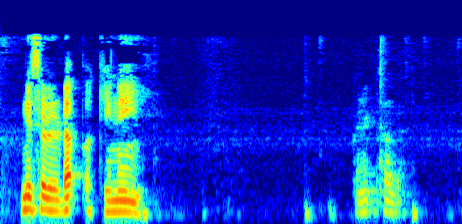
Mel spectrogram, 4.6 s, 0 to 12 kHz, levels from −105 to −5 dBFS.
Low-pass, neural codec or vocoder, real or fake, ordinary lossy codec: 7.2 kHz; none; real; MP3, 96 kbps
